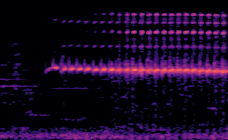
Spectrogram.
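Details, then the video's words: Common iora, a caged bird kept by Indonesian songbird hobbyists, singing a sustained trilled note held steady around one pitch with rapid pulsing, beginning after a half-second pause. "CIPOW GACOR"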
